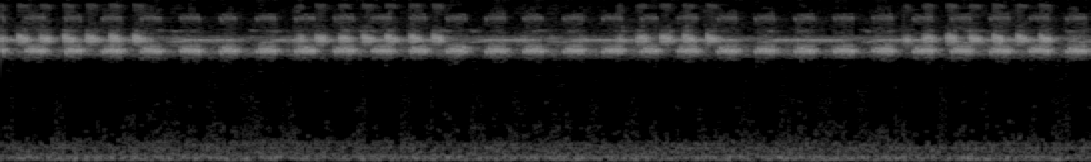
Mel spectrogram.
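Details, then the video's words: Crickets chirping on an autumn night, a ringing, high, bell-like trill pulsing in quick repeated bursts with a steady dense insect chorus underneath and no other clear sounds. "鈴虫 夜の虫 虫が鳴く夜の雰囲気 コオロギ 秋"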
